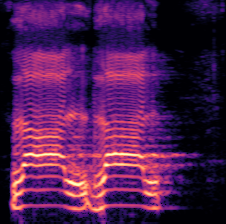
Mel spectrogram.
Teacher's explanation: خا حروف مستعلیہ میں سے ہے، خا پر پڑھا جائے گا، نتا خا ذو، زال کے بعد واو ہے، اور زال جو ہے یہ بغیر سیٹی کے پڑھا جائے گا، یہ سیٹی والا حرف نہیں ہے، اس کا مخرج کئی دفعہ آپ کو پہلے بتا چکا ہوں، زبان کا سرا اوپر والے دانتوں کے اندرونی کنارے سے لگے تو یہ زال پڑھا جاتا ہے بغیر سیٹی کے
